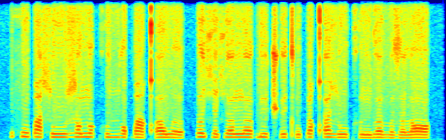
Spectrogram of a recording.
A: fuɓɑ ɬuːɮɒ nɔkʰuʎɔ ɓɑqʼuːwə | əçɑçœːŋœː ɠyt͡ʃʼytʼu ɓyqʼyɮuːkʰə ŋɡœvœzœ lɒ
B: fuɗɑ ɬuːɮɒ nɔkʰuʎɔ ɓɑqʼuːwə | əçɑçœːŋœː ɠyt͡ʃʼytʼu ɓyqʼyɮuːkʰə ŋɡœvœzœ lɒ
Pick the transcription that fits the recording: A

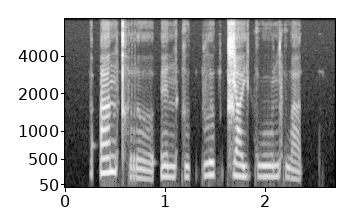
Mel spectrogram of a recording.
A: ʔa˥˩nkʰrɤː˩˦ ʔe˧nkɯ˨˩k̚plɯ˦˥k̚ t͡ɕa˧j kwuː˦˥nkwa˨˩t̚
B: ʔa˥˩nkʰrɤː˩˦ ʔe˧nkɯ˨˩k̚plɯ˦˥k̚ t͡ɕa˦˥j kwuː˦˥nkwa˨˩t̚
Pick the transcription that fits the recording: A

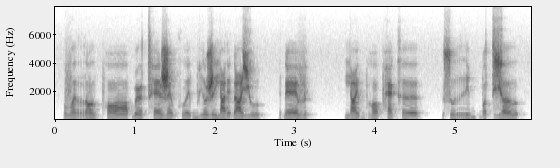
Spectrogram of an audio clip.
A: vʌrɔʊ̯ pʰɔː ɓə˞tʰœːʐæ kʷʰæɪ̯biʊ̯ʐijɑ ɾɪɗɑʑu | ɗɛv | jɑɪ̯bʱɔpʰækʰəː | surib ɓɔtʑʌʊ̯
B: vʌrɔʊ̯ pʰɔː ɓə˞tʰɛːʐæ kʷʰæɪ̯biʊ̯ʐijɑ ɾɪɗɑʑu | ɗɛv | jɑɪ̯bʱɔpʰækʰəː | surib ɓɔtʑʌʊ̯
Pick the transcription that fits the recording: B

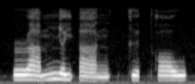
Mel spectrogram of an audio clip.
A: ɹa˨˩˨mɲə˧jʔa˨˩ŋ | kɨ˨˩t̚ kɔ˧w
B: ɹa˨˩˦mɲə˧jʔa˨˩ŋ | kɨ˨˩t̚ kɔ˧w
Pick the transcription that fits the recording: B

